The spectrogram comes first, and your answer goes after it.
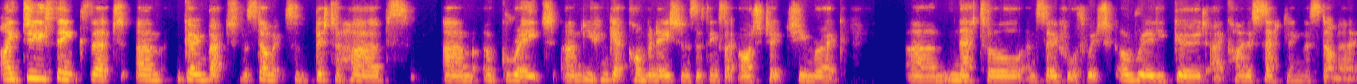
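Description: A woman with an ordinary speaking voice, medium in pitch, at a moderate pace with fairly even intonation and big swings in loudness. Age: 50s. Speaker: naturopath. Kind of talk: interview.

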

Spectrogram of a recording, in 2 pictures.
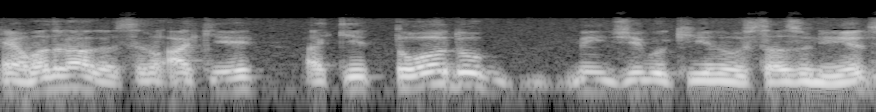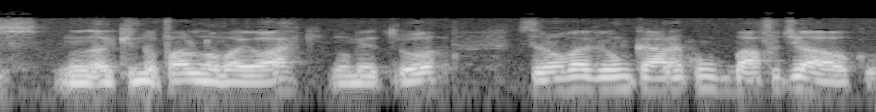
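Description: Normal speaking voice of a man at medium pitch, moderate pace, dry and close with no echo. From Brasília, Brazil. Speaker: martial arts athlete and instructor. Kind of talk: casual chat.

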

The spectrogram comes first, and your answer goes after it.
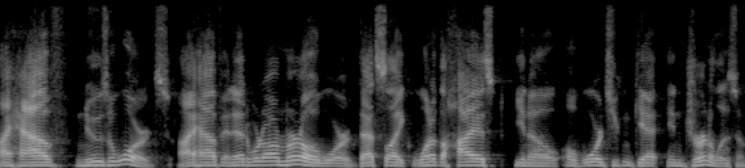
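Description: A fairly high-pitched man talks at a moderate pace with hardly any pauses, on a very clean recording with a silent background. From US, raised from age one after birth in South Korea. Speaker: sports broadcaster and journalist. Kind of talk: interview. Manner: animated.

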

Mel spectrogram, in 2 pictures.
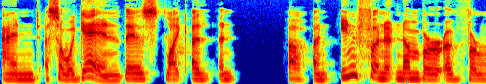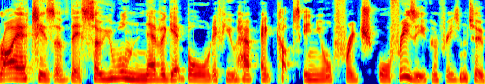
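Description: Very cleanly recorded against a silent background, a woman speaks fairly slowly with an American accent. Her pitch is medium, with ordinary variation. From England. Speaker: chef. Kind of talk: casual chat.

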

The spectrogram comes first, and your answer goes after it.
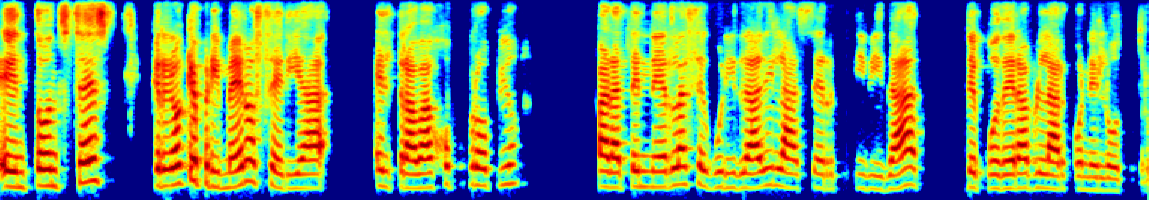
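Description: Fairly high in pitch, a woman speaks at a fairly slow pace with ordinary pitch variation. The sound is dry and close, without echo. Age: 40s. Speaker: sexologist. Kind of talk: casual chat.

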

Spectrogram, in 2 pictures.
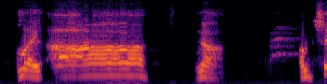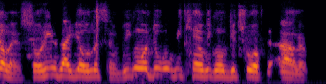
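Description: An animated, high-pitched man's voice with a New York accent, dry and close with no echo. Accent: New York City street. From New York City, Flatbush Brooklyn. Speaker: former gang member. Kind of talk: casual interview storytelling.

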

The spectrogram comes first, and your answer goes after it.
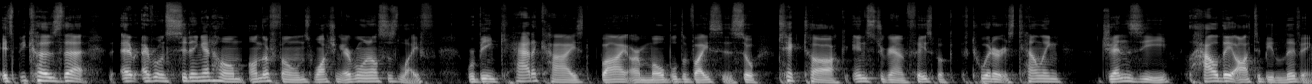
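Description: A plain, everyday voice with a Canadian accent speaks at a moderate pace with lively intonation. The recording is very clean, with a silent background. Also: man, medium pitch for a man. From Canada. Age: 20s. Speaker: podcast host. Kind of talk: interview.

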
